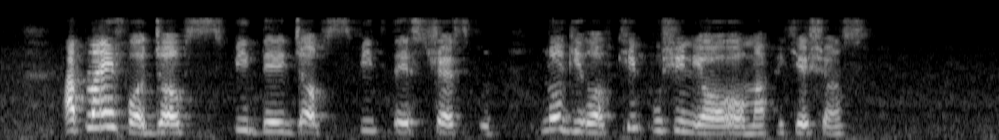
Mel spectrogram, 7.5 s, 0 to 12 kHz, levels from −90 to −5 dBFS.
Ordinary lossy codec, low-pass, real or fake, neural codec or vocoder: AAC, 48 kbps; 7.2 kHz; fake; codec, 16 kHz, 16 kbps, FunCodec, trained on Chinese and English, 50 frames a second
